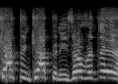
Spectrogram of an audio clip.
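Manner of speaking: put-on sudden eager excitement, like a kid. Describing snapping from low and sad to excitement, sudden excitement like a kid. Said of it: "I'm gonna snap to excitement and be like".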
